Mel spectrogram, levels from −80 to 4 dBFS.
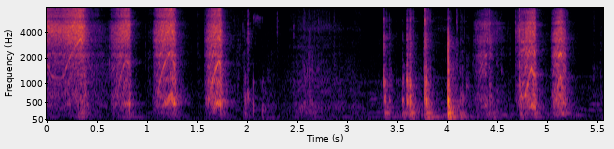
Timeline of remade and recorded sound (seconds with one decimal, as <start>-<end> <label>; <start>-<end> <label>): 0.0-5.6 recorded

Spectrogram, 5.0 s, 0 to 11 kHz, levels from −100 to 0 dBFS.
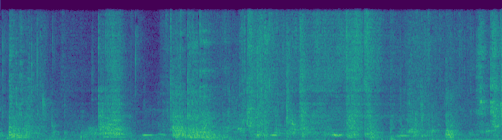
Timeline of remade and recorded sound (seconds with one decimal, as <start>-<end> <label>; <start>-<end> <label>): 0.0-0.7 recorded; 0.7-1.3 remade; 1.3-2.9 recorded; 2.9-4.0 remade; 4.0-5.0 recorded

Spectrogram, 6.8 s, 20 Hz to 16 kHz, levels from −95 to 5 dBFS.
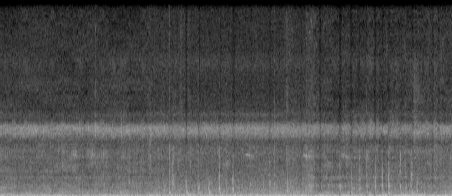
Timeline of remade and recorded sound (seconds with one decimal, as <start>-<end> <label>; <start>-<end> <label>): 0.0-2.3 remade; 2.3-4.7 recorded; 4.7-6.8 remade

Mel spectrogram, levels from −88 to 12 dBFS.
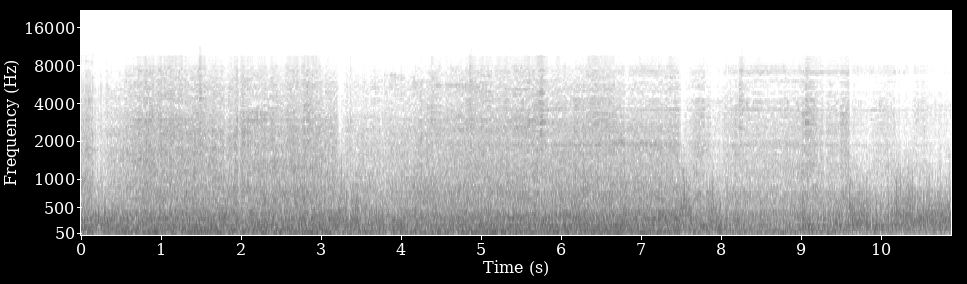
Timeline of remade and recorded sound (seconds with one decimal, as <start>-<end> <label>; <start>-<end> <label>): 0.0-4.2 recorded; 4.2-10.9 remade

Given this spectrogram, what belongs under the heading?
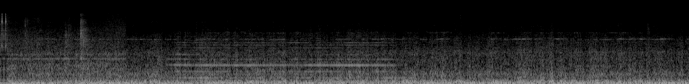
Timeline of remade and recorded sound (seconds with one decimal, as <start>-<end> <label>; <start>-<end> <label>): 0.0-6.9 recorded

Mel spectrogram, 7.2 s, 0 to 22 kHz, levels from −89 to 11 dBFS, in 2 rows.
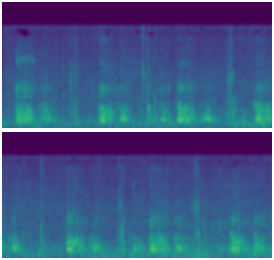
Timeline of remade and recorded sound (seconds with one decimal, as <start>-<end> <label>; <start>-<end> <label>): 0.0-2.5 remade; 2.5-3.1 recorded; 3.1-7.2 remade

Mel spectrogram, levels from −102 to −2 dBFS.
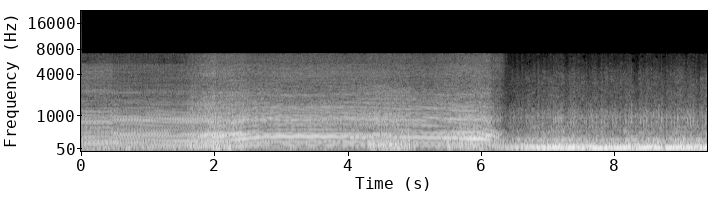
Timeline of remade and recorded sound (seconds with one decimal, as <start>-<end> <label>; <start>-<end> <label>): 0.0-0.9 remade; 0.9-5.4 recorded; 5.4-6.0 remade; 6.0-9.4 recorded

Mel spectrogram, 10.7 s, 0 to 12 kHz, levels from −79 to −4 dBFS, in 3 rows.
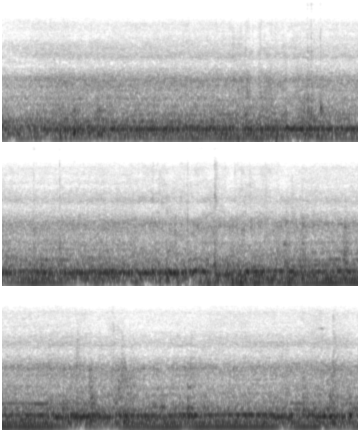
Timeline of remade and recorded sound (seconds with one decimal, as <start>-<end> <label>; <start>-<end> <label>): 0.0-2.3 recorded; 2.3-3.0 remade; 3.0-4.9 recorded; 4.9-6.5 remade; 6.5-10.7 recorded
